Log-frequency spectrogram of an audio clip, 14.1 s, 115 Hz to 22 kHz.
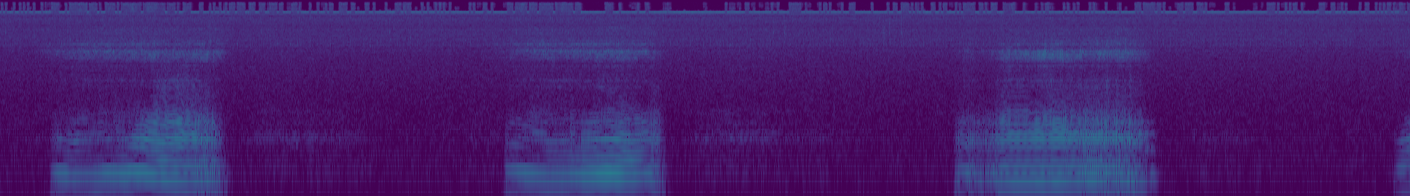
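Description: Three long buzzing snores on breathing in, about 13 breaths a minute, with soft breathing out between: snoring during sleep.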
